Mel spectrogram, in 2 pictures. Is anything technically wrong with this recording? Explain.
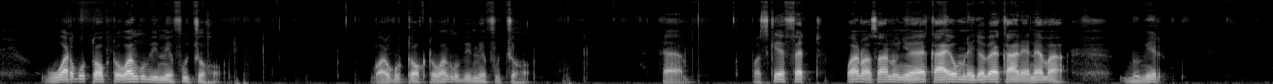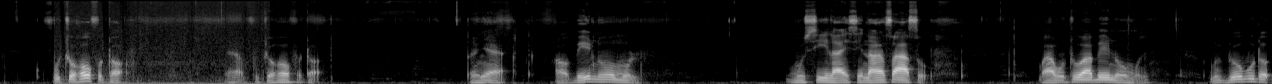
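Yes. From 13.28 to 15.43 s the speech turns grainy, likely from low bit depth without dither. Its roughness sits around 25 dB below the signal, fitting 7-bit truncation. Unlike steady dithered hiss, this grit follows the speech and sputters in quiet moments.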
